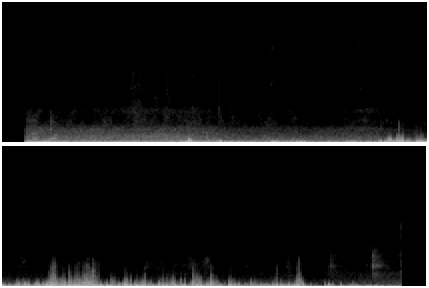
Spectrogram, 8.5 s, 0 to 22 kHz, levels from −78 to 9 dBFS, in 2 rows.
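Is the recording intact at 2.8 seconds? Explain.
Yes, the audio at 2.8 seconds is intact, with no dropout, click, distortion or other fault at that point.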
